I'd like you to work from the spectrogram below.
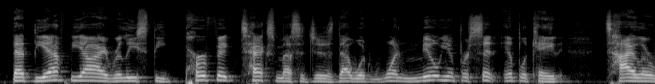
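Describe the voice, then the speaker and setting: A thirty-year-old man talks straight to his audience in a casual commentary, leaning on rhetorical questions and repeating key points for emphasis. His voice sits a little higher than most men's. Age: 30s. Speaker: commentary channel host.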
